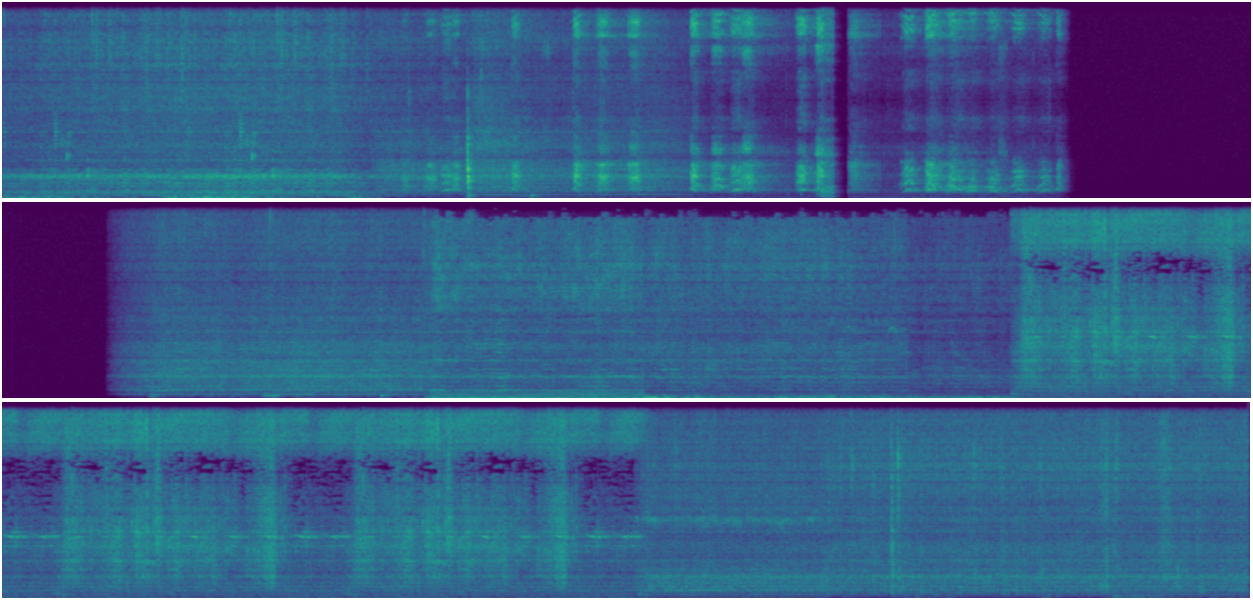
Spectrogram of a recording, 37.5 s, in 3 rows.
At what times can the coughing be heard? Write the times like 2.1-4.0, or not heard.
not heard.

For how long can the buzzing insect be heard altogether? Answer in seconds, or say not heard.
31 s.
